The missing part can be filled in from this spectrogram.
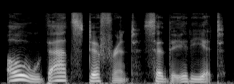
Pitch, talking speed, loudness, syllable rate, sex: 145 Hz, 155 wpm, -19 LUFS, 4.2 syllables/s, female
